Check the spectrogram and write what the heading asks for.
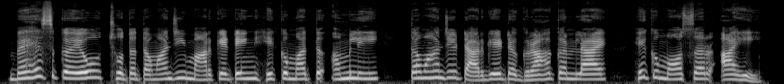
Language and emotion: Sindhi, neutral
